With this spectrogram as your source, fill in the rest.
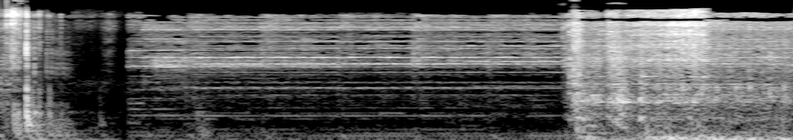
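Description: A key turns in the ignition.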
